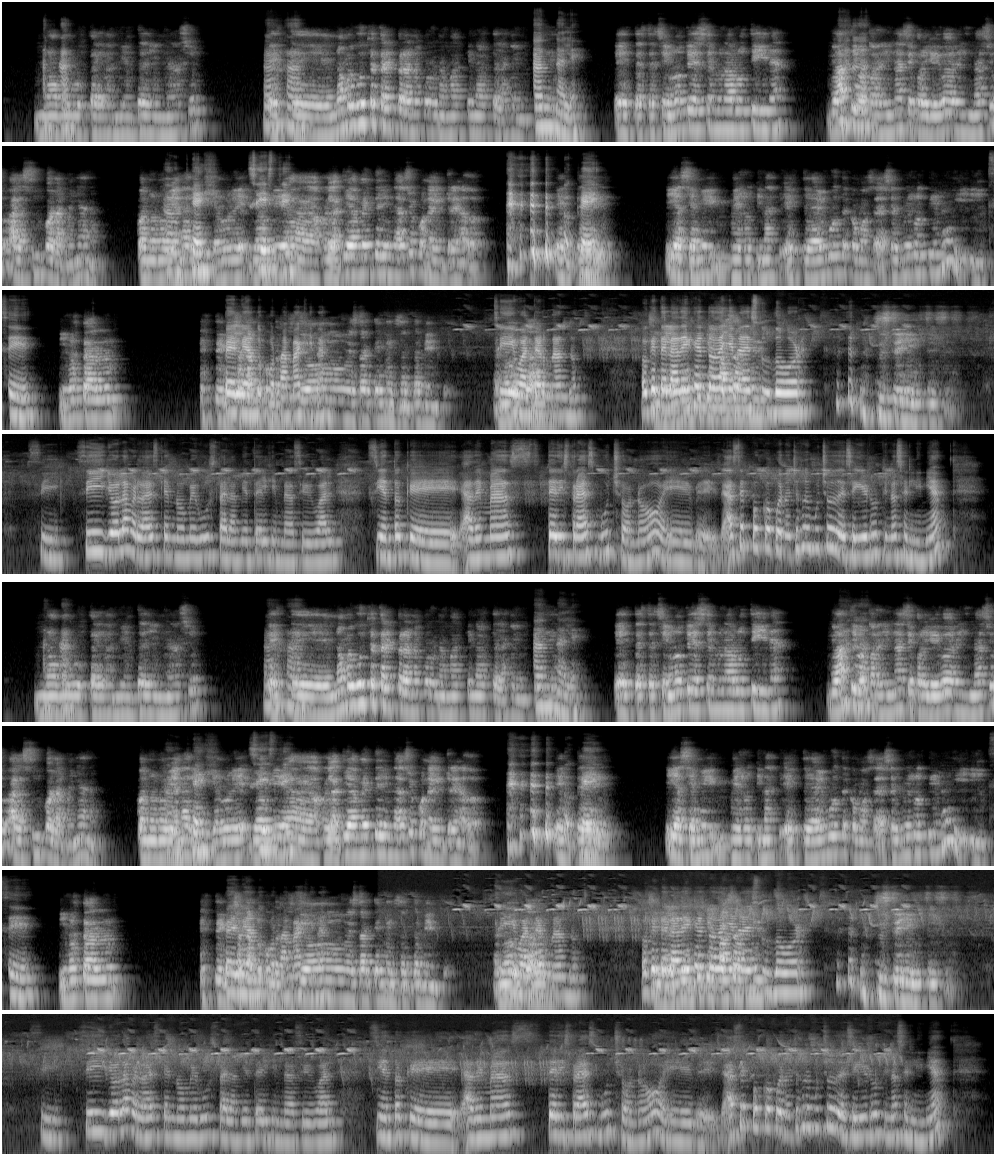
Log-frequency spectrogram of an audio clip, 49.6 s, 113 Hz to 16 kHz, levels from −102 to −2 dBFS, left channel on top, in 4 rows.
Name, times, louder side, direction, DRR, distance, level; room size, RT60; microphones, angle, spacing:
voice 1, 0.4-2.4 3.3-6.9 7.6-9.7 10.3-13.5 14.1-18.3 19.3-19.9 20.7-24.7 25.5-26.2 27.3-30.2 30.9-31.7 32.9-34.3 35.5-36.7, right 1 dB, 15° right, -4 dB, 1.7 m, -28 dB
voice 2, 3.3-3.8 6.6-7.2 10.4-10.8 14.4-15.1 15.5-16.0 18.7-19.9 24.9-25.1 27.6-28.8 29.6-29.9 31.0-32.0 32.3-32.4 32.8-34.8 37.7-37.9 38.2-43.6 44.0-49.2, left 3 dB, 70° left, 8 dB, 0.6 m, -26 dB
sound 1, 29.8-48.5, right 9 dB, 80° right, 0.5 m, -37 dB
4.5 x 2.1 x 4.4 m, 0.31 s
head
